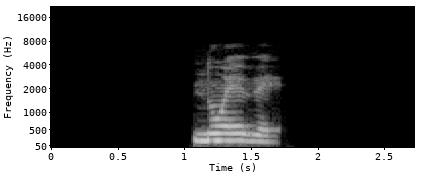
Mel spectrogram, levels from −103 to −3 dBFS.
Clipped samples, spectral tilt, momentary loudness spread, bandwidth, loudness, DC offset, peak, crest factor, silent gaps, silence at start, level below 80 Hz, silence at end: under 0.1%; -7 dB/octave; 15 LU; 7.2 kHz; -29 LUFS; under 0.1%; -16 dBFS; 18 dB; none; 1.05 s; -72 dBFS; 1.05 s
